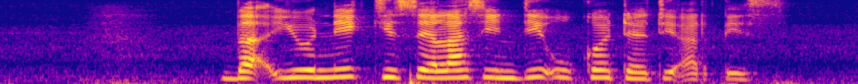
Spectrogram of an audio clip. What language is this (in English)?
Javanese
